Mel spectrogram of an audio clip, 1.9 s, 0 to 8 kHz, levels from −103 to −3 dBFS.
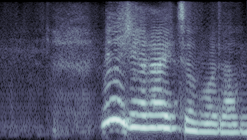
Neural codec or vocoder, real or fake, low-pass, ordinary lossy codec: codec, 16 kHz, 2 kbps, FreqCodec, smaller model; fake; none; none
